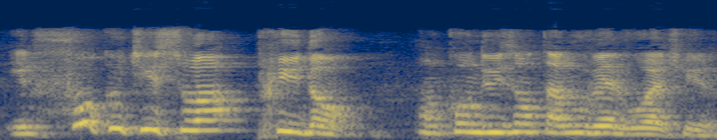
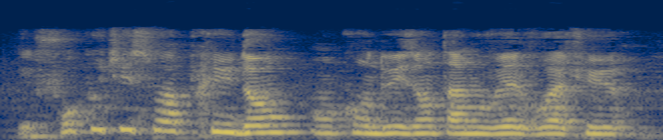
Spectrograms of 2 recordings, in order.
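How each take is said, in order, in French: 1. Elle est prononcée fortement et avec insistance. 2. Elle est prononcée légèrement et doucement. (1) "une tonalité un peu forte" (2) "d'une manière un peu légère"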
